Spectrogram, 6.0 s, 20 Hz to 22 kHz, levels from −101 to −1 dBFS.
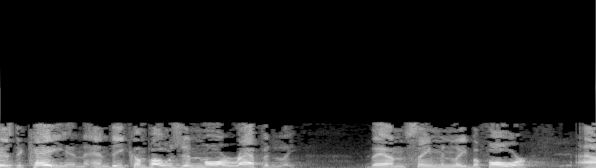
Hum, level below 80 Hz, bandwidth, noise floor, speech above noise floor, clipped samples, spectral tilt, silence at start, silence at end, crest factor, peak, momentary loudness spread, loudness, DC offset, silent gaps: none; -66 dBFS; 6.2 kHz; -58 dBFS; 39 dB; under 0.1%; -5 dB/octave; 0 s; 0 s; 16 dB; -4 dBFS; 12 LU; -19 LUFS; under 0.1%; none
